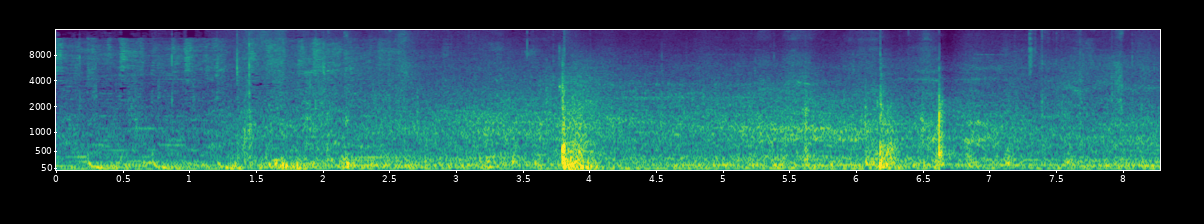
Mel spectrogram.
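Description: Background music, with an Audi Q5's door shutting in one sharp thump just before halfway. Near the end come two quick clicks of the door handle and latch as a door is opened.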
